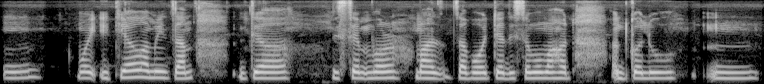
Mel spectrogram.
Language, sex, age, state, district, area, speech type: Assamese, female, 18-30, Assam, Dibrugarh, rural, spontaneous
